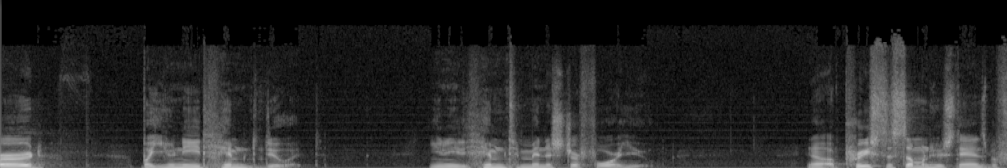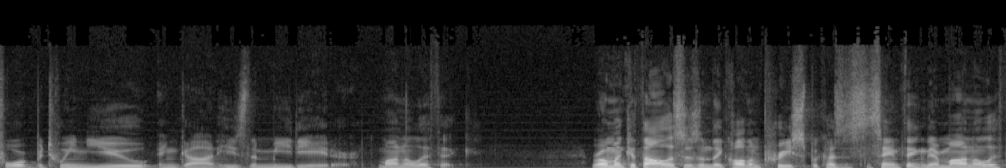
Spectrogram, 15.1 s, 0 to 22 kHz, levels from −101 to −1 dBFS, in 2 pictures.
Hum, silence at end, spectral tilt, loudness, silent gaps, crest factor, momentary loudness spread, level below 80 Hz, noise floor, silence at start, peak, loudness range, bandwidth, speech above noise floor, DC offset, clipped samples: none; 0 s; -5 dB/octave; -33 LUFS; none; 24 dB; 14 LU; -70 dBFS; -68 dBFS; 0 s; -10 dBFS; 8 LU; 18 kHz; 36 dB; under 0.1%; under 0.1%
